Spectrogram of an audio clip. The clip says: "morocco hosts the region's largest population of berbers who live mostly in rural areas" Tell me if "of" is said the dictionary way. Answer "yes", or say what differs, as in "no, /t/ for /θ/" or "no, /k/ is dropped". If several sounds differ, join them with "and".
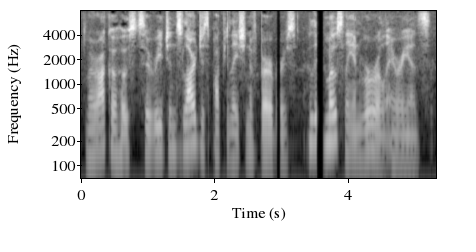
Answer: yes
